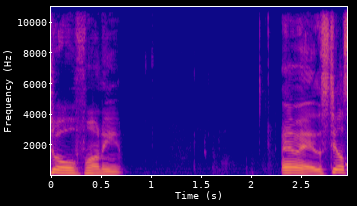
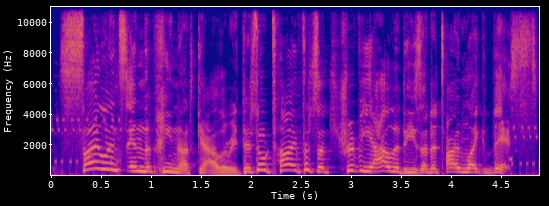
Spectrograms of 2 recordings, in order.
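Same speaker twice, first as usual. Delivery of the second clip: raised, mildly pompous scolding; acted indignant reprimand, pitched higher; indignant outburst; 7 semitones higher than usual. Game character silencing the peanut gallery, indignant.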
